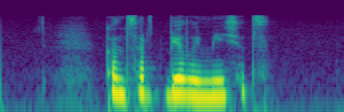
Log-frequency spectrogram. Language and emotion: Russian, neutral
